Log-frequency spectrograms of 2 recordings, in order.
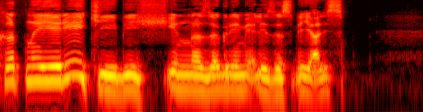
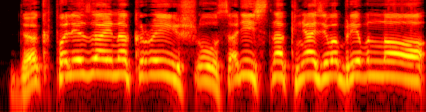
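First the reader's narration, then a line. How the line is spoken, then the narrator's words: Mischievous shout. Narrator (Russian): озорно кричал Щеколдин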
